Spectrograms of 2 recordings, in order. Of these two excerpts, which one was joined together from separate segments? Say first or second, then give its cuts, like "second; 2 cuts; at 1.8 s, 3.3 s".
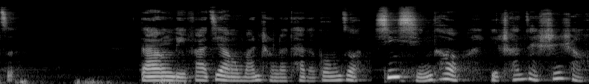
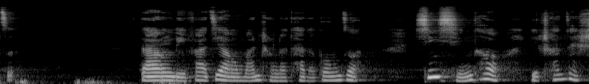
first; 1 cut; at 3.7 s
